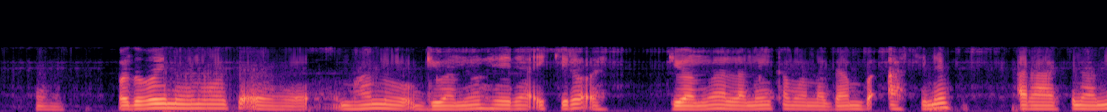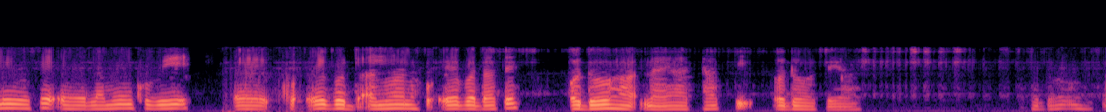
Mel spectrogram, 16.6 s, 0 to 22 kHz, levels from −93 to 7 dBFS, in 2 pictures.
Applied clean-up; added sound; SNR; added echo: neural separator model SepFormer DNS4.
